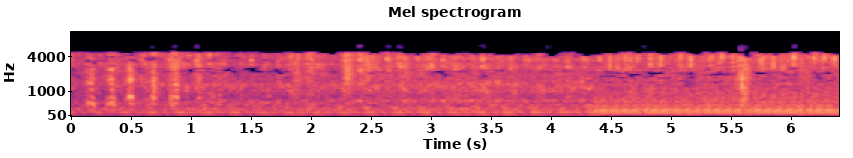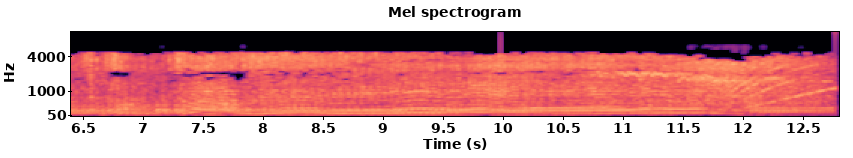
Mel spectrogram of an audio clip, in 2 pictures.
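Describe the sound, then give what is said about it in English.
A chopped tricycle's engine revs on a dirt road, a rough low drone that steps up louder midway, then rises and falls in sweeping pitch swings. “It's always fascinating how you get squealing wheels on tyre on dirt road.”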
